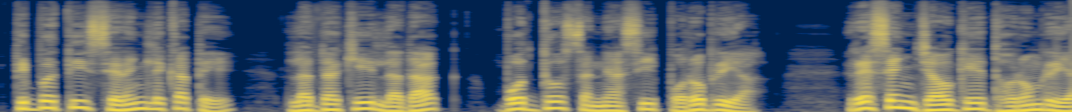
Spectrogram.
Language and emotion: Santali, neutral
